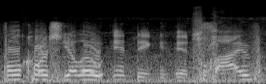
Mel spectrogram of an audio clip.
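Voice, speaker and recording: A fairly high-voiced man reads clipped official calls over a race-control loudspeaker. He sounds distant, as if coming through the radio feed. Loud engine and crowd roar from the track nearly buries him. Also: fairly even intonation, measured pace, vocal fry. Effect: announcement over the race radio loudspeaker. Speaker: race director. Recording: distant radio call under loud car noise.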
